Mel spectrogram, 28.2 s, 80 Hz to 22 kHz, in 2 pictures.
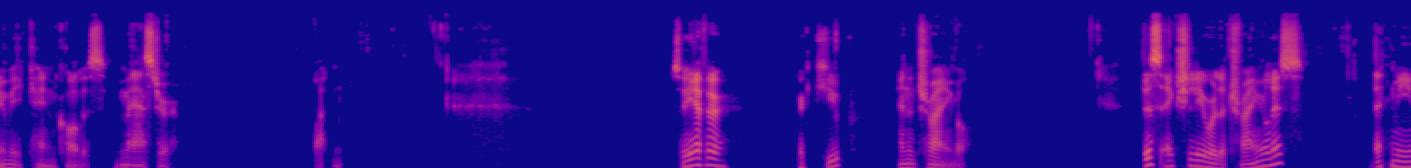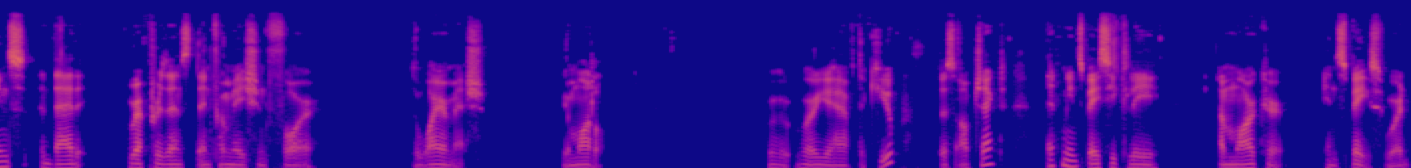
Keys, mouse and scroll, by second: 1.8 t, 12.3-14.1 drag, 20.7 click.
